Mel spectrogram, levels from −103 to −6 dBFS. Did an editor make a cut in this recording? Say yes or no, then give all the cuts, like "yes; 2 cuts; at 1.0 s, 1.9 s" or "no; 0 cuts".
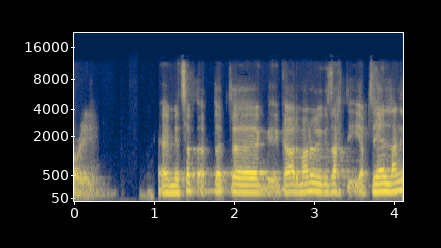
yes; 1 cut; at 1.0 s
